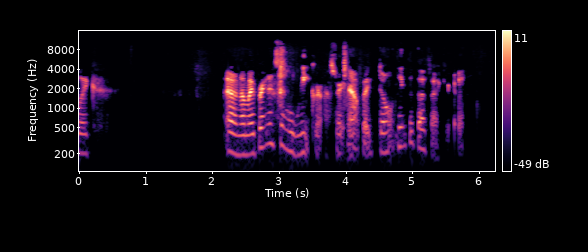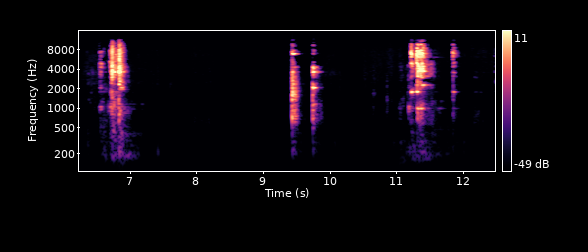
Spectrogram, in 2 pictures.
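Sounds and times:
speech: 0:00.0 - 0:00.4, 0:02.2 - 0:05.9, 0:06.6 - 0:07.1
pans clinking on metal hooks of a hanging rack in an apartment kitchen: 0:06.6 - 0:07.0, 0:11.2 - 0:11.7.

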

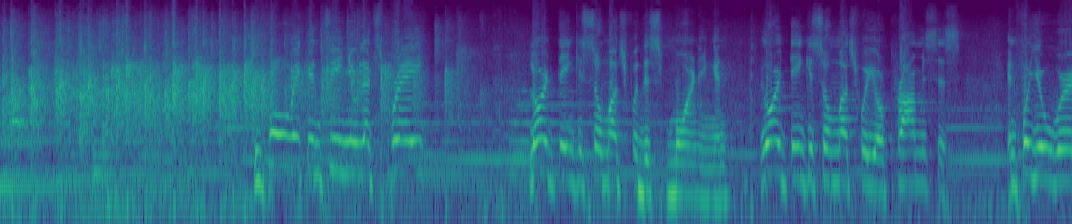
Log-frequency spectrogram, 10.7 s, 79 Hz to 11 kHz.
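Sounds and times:
church audience applause: 0:00.0 - 0:05.0
speech: 0:02.6 - 0:04.4, 0:05.3 - 0:10.7.

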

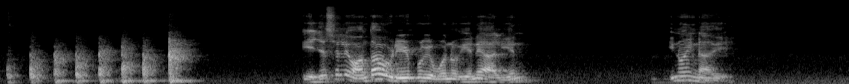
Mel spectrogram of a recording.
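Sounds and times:
knocking on the wooden doors of a house: 0:00.0 - 0:02.0
speech: 0:03.0 - 0:05.4, 0:06.7 - 0:07.4.

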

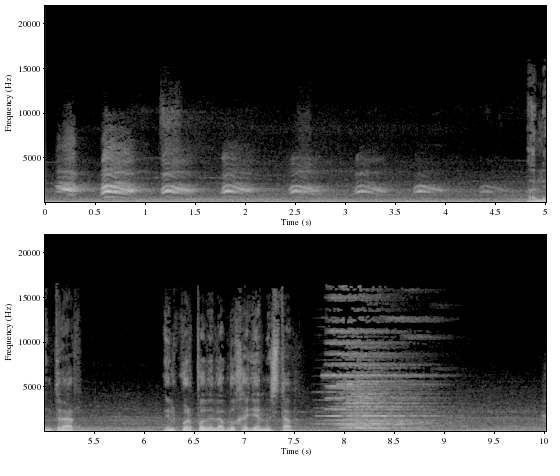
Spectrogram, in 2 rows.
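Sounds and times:
crow cawing: 0:00.1 - 0:04.6
speech: 0:04.9 - 0:05.5, 0:06.2 - 0:08.0.

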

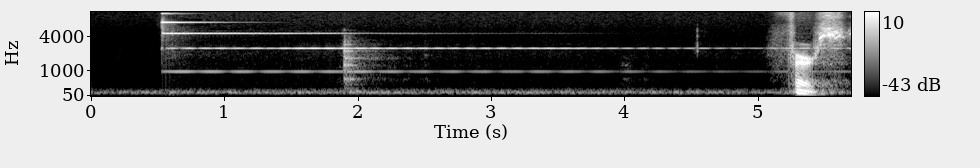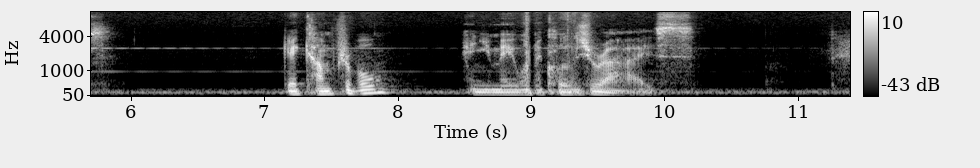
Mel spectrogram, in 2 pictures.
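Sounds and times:
low hum: 0:00.0 - 0:11.3
meditation bell ringing to begin a Tonglen meditation practice: 0:00.5 - 0:11.3
speech: 0:05.3 - 0:05.8, 0:07.2 - 0:08.0, 0:08.6 - 0:10.3.

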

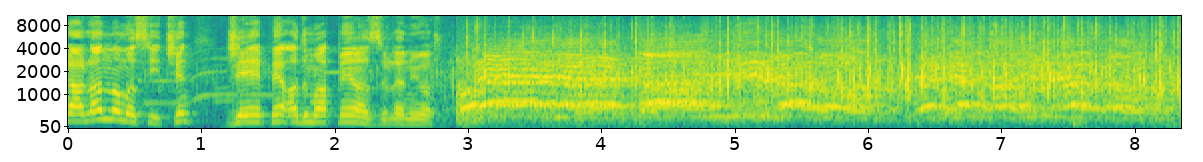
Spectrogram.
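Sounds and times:
speech: 0:00.0 - 0:03.2
large crowd of civilians chanting slogans in unison in a mausoleum courtyard: 0:02.9 - 0:08.3.

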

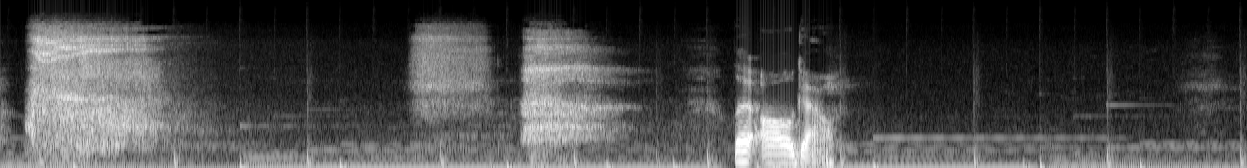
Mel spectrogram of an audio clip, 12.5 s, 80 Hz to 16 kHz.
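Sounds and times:
soft hissing exhalations: 0:00.0 - 0:02.4, 0:04.1 - 0:07.2
deep breath drawn in: 0:00.0 - 0:02.6, 0:04.1 - 0:07.3, 0:11.6 - 0:12.4
speech: 0:07.4 - 0:08.5.

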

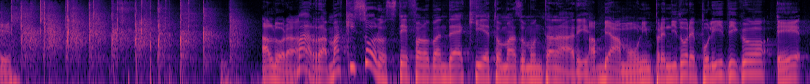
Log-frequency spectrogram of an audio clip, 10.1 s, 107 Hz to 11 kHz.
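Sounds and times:
group applauding to welcome two guests: 0:00.0 - 0:03.2
speech: 0:03.3 - 0:10.1.

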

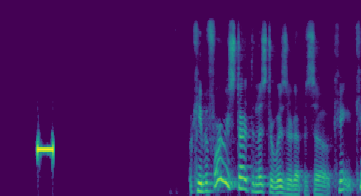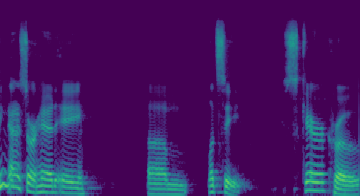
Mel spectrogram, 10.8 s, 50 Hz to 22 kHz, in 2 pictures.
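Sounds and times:
single clean electronic beep at a steady mid pitch: 0:00.6 - 0:00.8
speech: 0:02.9 - 0:06.9, 0:07.6 - 0:10.8.

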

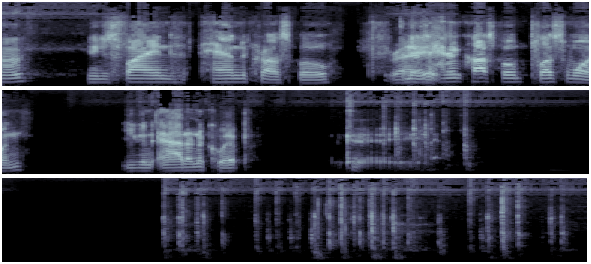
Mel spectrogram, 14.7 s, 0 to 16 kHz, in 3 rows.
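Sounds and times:
speech: 0:00.1 - 0:05.1, 0:05.9 - 0:07.0, 0:07.8 - 0:08.5
computer keyboard typing: 0:07.9 - 0:08.9, 0:11.1 - 0:14.6.

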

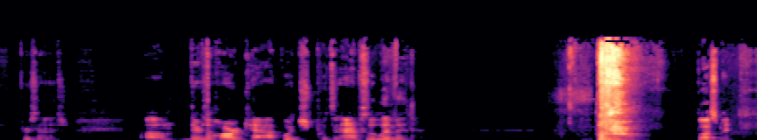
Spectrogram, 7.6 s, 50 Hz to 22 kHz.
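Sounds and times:
speech: 0:00.2 - 0:04.3, 0:07.0 - 0:07.5
loud sneeze: 0:05.8 - 0:06.7.

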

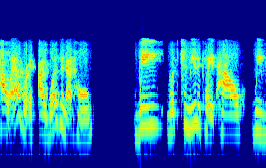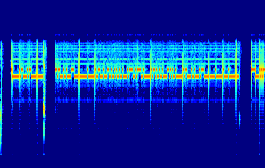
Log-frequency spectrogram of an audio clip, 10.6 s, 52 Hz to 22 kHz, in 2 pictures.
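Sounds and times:
speech: 0:00.0 - 0:01.9, 0:02.7 - 0:05.4
mobile phone ringing with an electronic ringtone: 0:05.5 - 0:10.6.

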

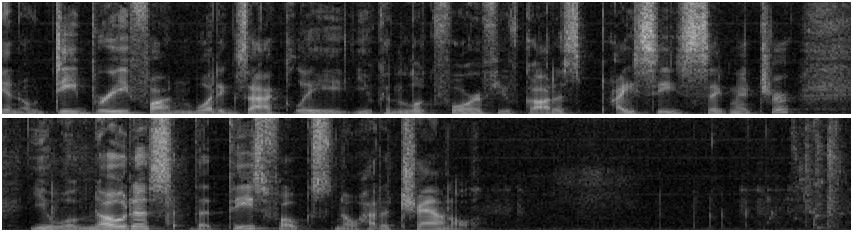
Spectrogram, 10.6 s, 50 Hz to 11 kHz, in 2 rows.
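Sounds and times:
speech: 0:00.0 - 0:08.4
low hum: 0:00.0 - 0:10.6
person sipping water: 0:09.6 - 0:10.6
soft gulp: 0:09.6 - 0:10.6.

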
